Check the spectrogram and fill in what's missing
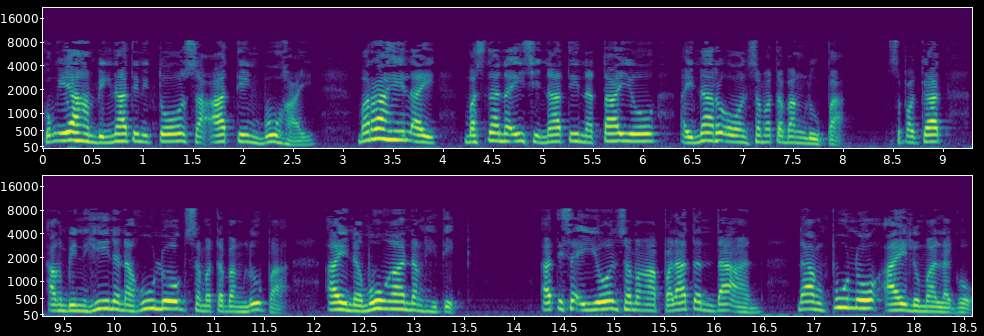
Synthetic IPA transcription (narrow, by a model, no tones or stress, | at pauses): kʊŋɪjaːɦɐmbɪŋnaːt̪ɪnɪt̪o̞sɐʔaːt̪ɪŋbuːɦɐ̰j | mɐɾaːɦɪlɐj | mɐsnanɐʔiːsɪnaːt̪ɪnːɐt̪aːjo̞ʔɐjnaɾo̞ʔo̞nsɐmɐt̪ɐbaŋluːpɐ̰ʔ | sɐpɐɡ̚kat̪̚ | ɐŋbɪnɦinɐnɐɦuːlo̞ɡ̚sɐmɐt̪ɐbaŋluːpɐ̰ʔ | ʔɐjnɐmuːŋɐnɐŋɦɪt̪ɪk̚ | ʔɐt̪ʔɪsaʔɪjo̞nsɐmɐŋapɐlaːt̪ɐnd̪aːʔɐnːɐʔɐŋpuːno̞ʔɐjlʊmaːlɐɡo̞̰ʔ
